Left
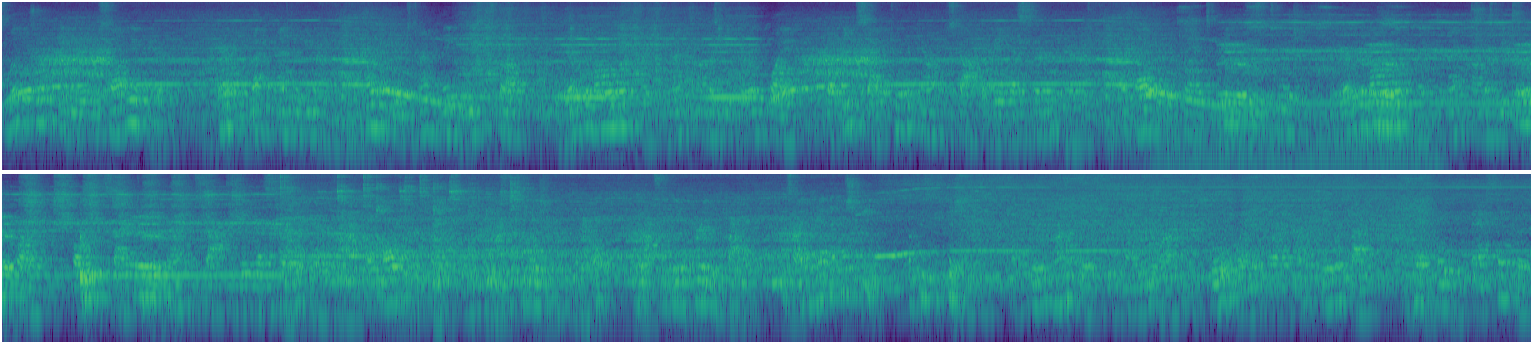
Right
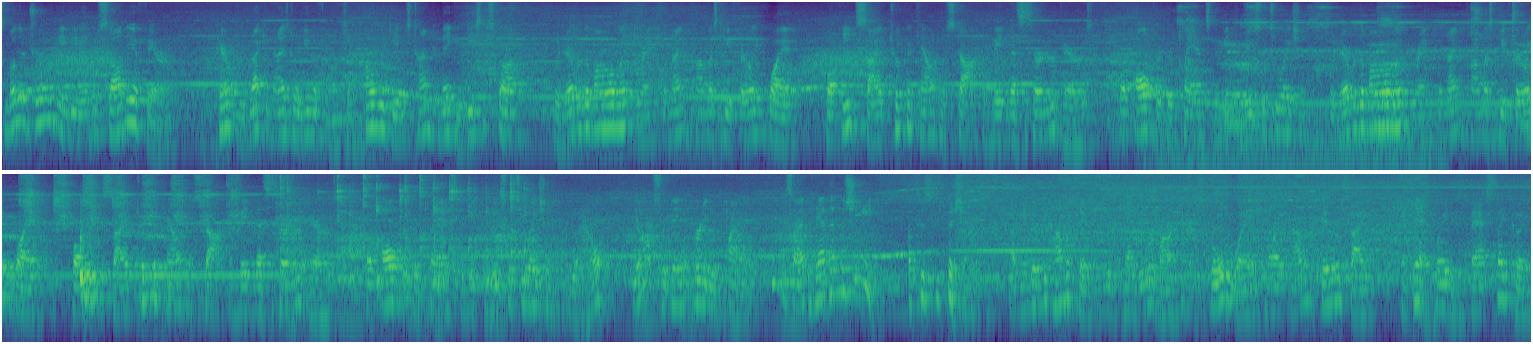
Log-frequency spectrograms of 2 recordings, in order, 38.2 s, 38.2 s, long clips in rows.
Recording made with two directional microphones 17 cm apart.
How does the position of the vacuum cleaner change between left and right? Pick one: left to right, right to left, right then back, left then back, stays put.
left to right.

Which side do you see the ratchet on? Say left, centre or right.
right.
